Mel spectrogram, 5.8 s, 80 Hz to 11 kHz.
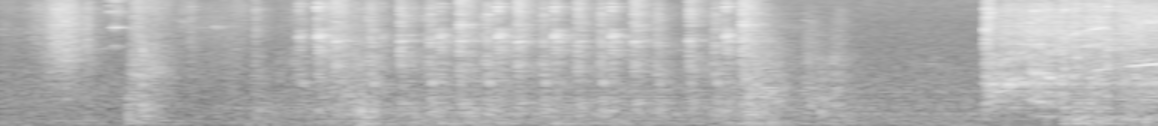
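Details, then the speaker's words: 1979 Toyota Corolla firing up after a wire repair. Its exhaust manifold gasket is destroyed, so it runs loud and raspy with sharp puffing ticks on each firing pulse from the manifold leak. The car also needs a carb. "so there's a bit of an exhaust leak but we're gonna be replacing that anyway so no big deal but I'll let it run for you guys you can hear it"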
